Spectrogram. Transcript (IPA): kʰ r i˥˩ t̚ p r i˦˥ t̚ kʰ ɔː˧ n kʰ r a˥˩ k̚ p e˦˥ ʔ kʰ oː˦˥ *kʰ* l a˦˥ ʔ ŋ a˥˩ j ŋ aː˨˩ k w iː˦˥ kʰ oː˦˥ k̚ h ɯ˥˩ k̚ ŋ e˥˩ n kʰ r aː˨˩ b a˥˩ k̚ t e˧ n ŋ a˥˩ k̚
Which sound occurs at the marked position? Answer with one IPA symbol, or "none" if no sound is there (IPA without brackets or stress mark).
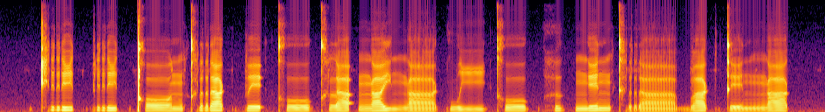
kʰ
